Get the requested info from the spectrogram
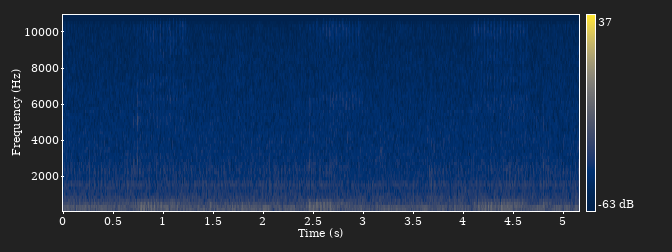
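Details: Contented purring from Heidi, a 14-year-old shelter-adopted cat, being massaged in the sun on March 19, 2021; deep rumble rising in three distinct breath-paced swells over a quiet indoor background.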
